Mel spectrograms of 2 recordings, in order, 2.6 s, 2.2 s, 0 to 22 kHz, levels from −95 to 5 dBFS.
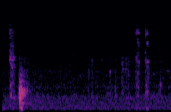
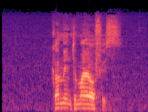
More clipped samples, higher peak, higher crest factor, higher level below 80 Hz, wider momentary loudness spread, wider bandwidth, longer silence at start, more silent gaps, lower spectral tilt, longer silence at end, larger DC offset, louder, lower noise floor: neither; second, -26 dBFS vs 0 dBFS; first, 30 dB vs 16 dB; second, under -90 dBFS vs -50 dBFS; first, 18 LU vs 12 LU; second, 9 kHz vs 14.5 kHz; second, 0.15 s vs 0.75 s; neither; first, -5 dB/octave vs -2.5 dB/octave; second, 0.15 s vs 0.4 s; neither; second, -49 LUFS vs -13 LUFS; first, -72 dBFS vs -42 dBFS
